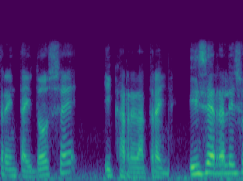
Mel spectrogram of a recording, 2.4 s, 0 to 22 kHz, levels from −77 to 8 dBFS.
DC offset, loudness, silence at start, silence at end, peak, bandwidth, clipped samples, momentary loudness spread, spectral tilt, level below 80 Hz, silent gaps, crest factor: under 0.1%; -23 LUFS; 0 s; 0 s; -4 dBFS; 9 kHz; under 0.1%; 9 LU; -4.5 dB/octave; -44 dBFS; none; 18 dB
